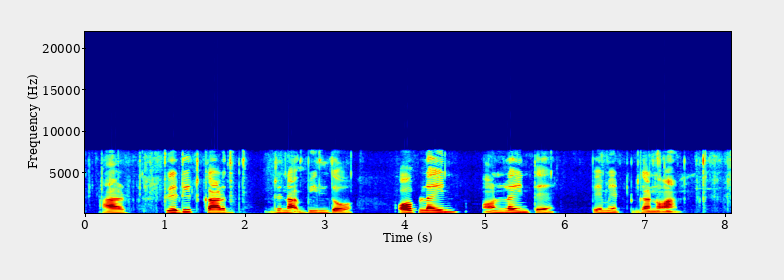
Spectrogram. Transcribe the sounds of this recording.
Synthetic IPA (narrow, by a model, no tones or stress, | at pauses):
aɾkɾeɖiʈkaɾd̪ | ɾɛnaʔbild̪ɔ | ɔplajnɔnlajnt̪ɛ | pɛmɛ̃ʈ̚ɡanɔ̰ʔa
